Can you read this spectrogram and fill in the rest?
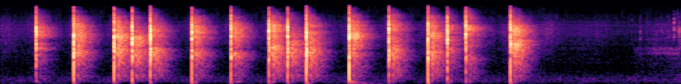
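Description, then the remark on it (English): Someone claps their hands about fourteen times in a brisk, slightly uneven rhythm, each clap sharp and crisp with a short echo, before the sound stops and quiet follows. “Bear King took a long slurp of coffee, smiled at the antics of his young friend, and gave him a first-class hand clap.”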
